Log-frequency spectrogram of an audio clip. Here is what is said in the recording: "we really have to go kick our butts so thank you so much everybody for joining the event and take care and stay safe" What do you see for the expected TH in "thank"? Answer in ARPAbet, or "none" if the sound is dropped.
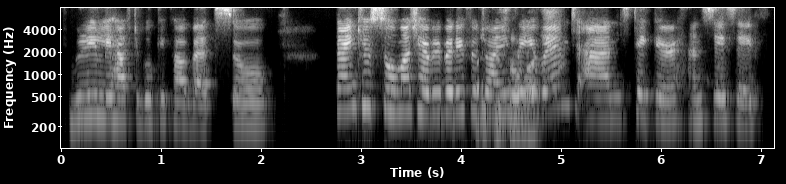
T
